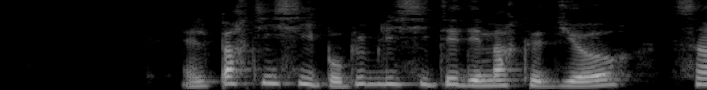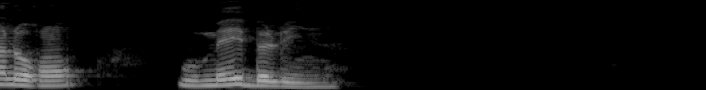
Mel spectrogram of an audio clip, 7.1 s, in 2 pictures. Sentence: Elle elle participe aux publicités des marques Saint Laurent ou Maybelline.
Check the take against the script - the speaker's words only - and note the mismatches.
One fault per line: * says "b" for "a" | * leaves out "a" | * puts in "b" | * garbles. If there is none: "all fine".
* leaves out "elle"
* puts in "Dior"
